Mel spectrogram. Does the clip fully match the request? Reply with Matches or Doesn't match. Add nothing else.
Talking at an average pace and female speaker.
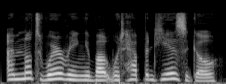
Doesn't match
